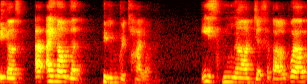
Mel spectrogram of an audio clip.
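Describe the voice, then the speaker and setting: With a Spanish accent, a man speaks at a fairly high pitch. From Venezuela. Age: young. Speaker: Spanish teacher and translator. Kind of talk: interview answer.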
